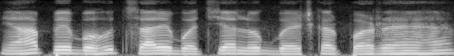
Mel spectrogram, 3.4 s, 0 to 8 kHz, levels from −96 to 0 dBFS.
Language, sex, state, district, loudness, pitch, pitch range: Hindi, male, Jharkhand, Palamu, -15 LUFS, 155 Hz, 145-160 Hz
